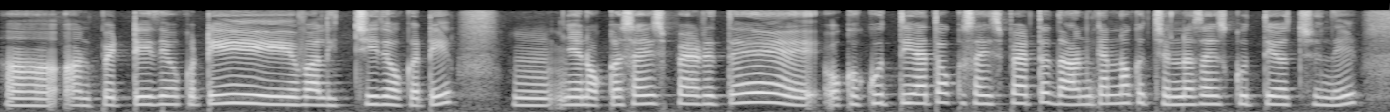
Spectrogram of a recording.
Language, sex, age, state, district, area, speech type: Telugu, female, 45-60, Andhra Pradesh, Kakinada, rural, spontaneous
